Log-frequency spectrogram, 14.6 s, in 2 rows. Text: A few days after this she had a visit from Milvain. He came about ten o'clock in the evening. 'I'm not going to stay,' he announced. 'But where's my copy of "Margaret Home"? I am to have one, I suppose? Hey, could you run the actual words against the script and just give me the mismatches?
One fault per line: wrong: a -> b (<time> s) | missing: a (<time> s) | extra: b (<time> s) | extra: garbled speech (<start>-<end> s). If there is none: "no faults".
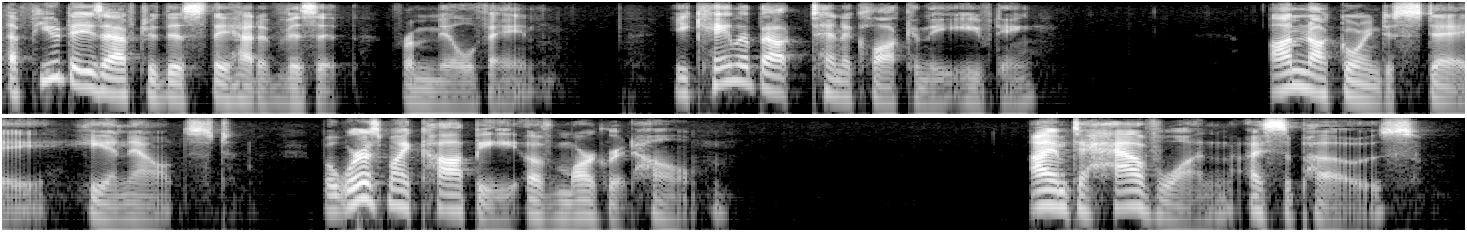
wrong: she -> they (1.0 s)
